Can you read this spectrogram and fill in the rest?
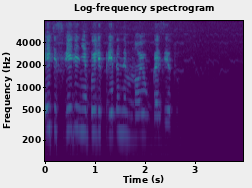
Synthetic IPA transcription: ɛtʲɪsvʲedʲɪnʲɪjəbɨlʲɪpɾʲe̞d̪ənɨmnojʊvɡɐzʲe̞t̪ʊ

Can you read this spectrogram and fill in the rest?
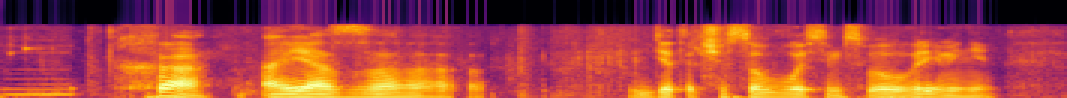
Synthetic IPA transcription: xaɐjazə | ɡdʲe̞t̪ət͡ɕːɪso̞fːo̞sʲɪmʲsvəjɪvo̞vɾʲemʲɪnʲɪ

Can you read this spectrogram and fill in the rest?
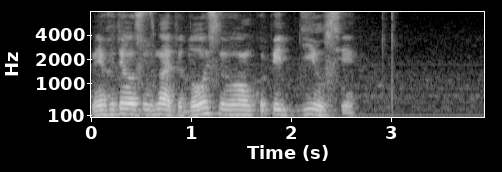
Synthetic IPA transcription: mnʲexɐtʲe̞lˠəsʲʊznatʲʊd̪ɐlˠosʲlʲɪvɨvamkʊpʲit̚ʲdʲilˠsʲi

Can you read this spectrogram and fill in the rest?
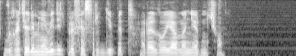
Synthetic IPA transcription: vɨxɐtʲelʲɪmʲɪnʲavʲidʲɪtʲpɾɐfʲesːərdʲipʲɪt̪ɾʲɛd̪əlˠjavnɐnʲernʲɪt͡ɕɪlˠ

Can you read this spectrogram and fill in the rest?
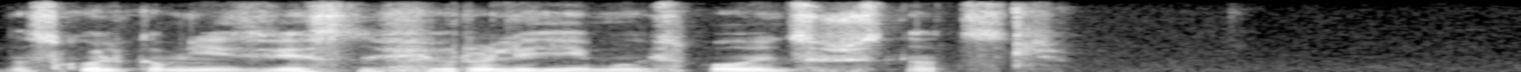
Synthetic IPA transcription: naskɔlʲkəmnʲɛizvʲesnəfʲɪvɾalʲejjɪmuɪspɔlˠnʲɪt̪sə̥ʂɨ̥snat̪sə̥t͡sʲ

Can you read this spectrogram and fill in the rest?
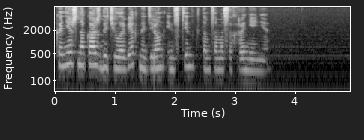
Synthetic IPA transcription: kɐnʲe̞ʂnəkaʐd̪ɨjt͡ɕɪlˠɐvʲe̞knədʲɪlʲo̞nɪnsʲtʲinkt̪əmsəməsəxɾɐnʲenʲɪjə

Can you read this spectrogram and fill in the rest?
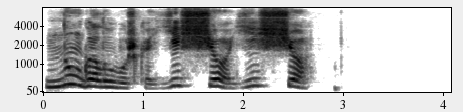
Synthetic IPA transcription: nuɡɐlˠubuʂkʰɐjɪɕːojɪɕːo

